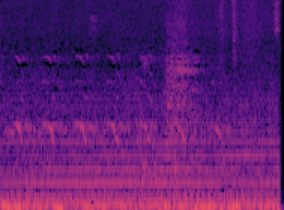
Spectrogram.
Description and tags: SonicSnaps HD Mia&Meghan Seagulls
This is a sonic snap of some seagulls recorded by Mia and Meghan at Humphry Davy School Penzance
cityrings, humphry-davy, meghan, mia, seagulls, sonicsnap, UK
